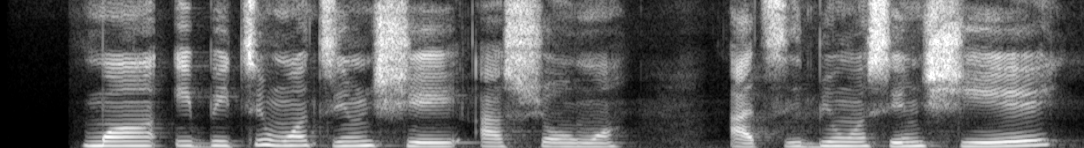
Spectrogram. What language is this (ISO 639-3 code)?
yor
